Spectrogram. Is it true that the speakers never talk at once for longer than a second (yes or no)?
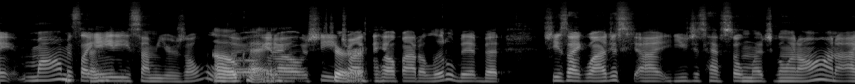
no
